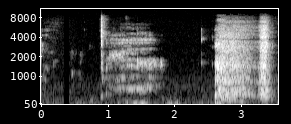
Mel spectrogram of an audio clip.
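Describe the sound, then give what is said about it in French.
A deep breath: two soft, airy breathy sounds, each lasting about a second, separated by a short pause, faint and with no speech. “Je prends un souffle.”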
